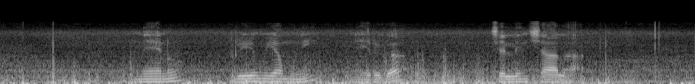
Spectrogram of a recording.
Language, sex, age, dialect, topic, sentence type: Telugu, male, 31-35, Telangana, banking, question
